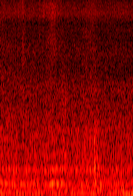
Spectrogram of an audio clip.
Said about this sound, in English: Come on, bees.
